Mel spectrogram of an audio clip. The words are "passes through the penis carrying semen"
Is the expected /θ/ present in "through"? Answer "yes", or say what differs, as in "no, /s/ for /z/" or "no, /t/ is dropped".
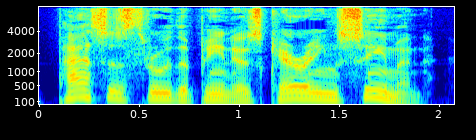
yes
